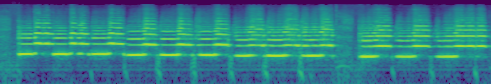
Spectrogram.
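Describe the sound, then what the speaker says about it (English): A flute plays a run of bright overblown notes, tongued in quick succession, with a brief pause near the end before a few more notes. "And here's my overblow."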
